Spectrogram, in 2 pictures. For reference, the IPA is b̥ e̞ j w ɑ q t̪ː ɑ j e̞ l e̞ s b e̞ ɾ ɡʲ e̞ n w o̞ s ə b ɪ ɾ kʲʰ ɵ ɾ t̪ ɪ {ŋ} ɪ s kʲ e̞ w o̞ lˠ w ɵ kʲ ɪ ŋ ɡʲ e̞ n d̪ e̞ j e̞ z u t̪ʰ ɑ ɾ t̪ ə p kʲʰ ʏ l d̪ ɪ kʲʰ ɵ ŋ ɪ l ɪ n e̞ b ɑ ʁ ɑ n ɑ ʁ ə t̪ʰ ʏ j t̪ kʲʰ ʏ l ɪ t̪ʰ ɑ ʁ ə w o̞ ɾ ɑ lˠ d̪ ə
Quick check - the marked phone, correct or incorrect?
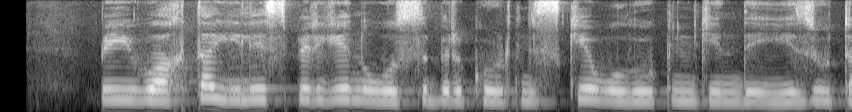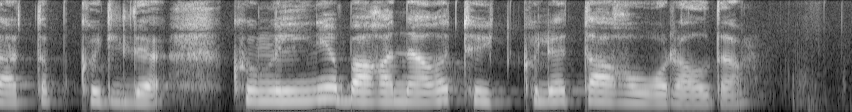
incorrect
